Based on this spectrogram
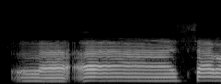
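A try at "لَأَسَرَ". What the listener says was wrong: Nggak ada yang panjang. La saro.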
